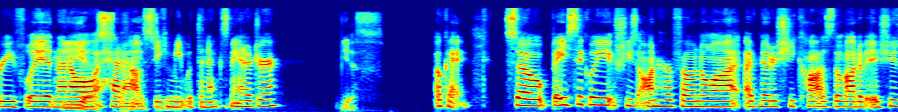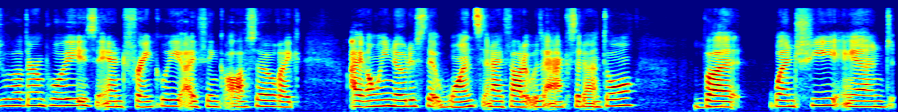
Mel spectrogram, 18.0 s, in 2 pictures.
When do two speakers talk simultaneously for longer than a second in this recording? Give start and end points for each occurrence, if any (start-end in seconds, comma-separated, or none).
0.6-1.9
